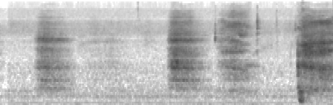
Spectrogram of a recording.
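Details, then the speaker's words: Three harsh, effortful gasping breaths a few seconds apart in a woman with cystic fibrosis on antibiotics, sitting on the bathroom floor after a coughing fit with coughing up blood: gasping breaths after a coughing fit. "sitting on the bathroom floor sweating coughing up until you're throwing up or coughing up blood in this case it's just"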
